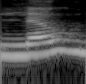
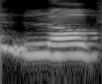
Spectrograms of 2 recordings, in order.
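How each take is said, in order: First: The syllable is pronounced light and soft. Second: The syllable is pronounced heavy and full. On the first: The speaker calls it right. "वाव सुकून लव" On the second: The speaker calls it wrong. "ना कह के लौ पढ़ते हैं"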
